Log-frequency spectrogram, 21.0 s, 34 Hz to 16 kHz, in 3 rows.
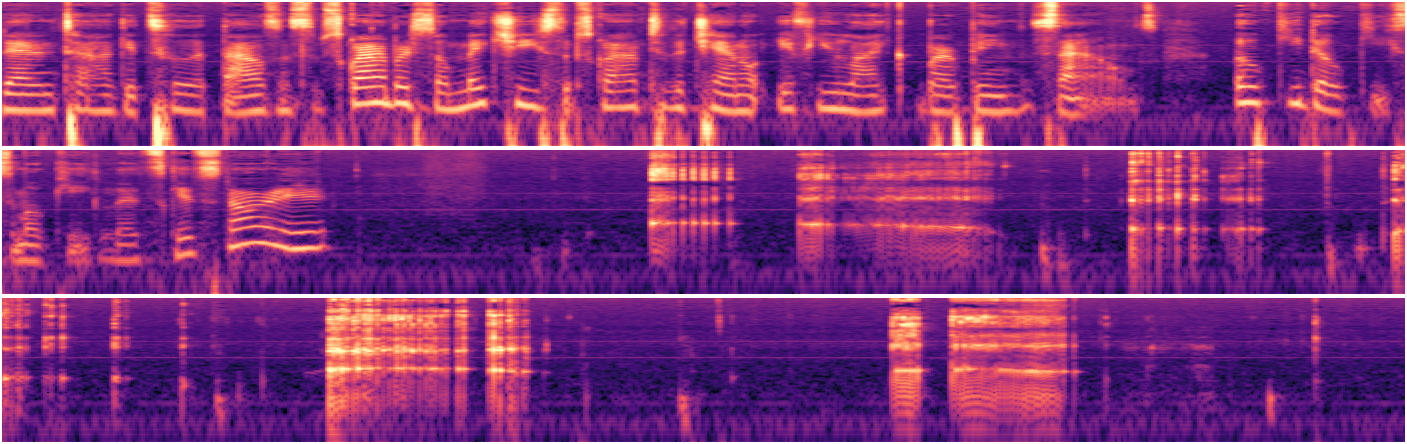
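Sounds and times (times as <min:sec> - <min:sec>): woman burping: 0:10.2 - 0:12.0, 0:12.6 - 0:16.8, 0:18.5 - 0:19.5.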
